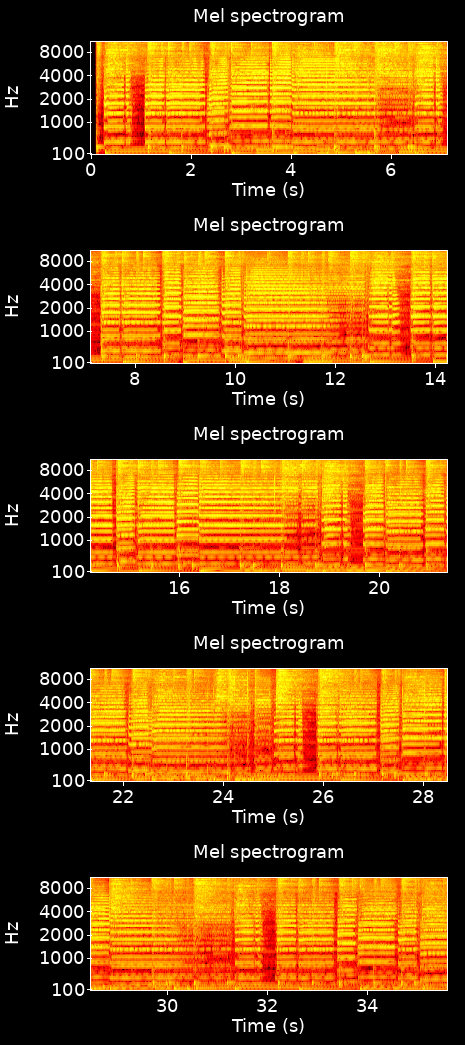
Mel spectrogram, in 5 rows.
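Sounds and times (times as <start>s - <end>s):
waltz music: 0.3s - 35.6s.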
